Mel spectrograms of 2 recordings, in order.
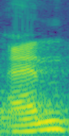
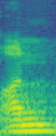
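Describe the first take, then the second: First: It starts with a full open 'a' vowel. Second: It starts with a short 'uh' vowel. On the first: "जब हम strong form में लगाते हैं तो ए और एन पढ़ते हैं" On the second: "हम जनरली बोलते हैं तो अ और अन पढ़ते हैं"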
